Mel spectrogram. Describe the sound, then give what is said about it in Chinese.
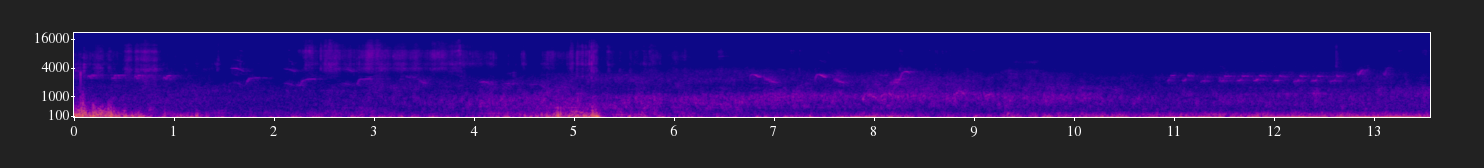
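A blackbird in a tall poplar tree, fairly far away, mimicking a magpie: scattered bursts of short, sharp mid-pitched notes, ending in a quick rattling run, over a steady low rumble with a brief thump partway through. “这是模仿喜鹊的叫声。”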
